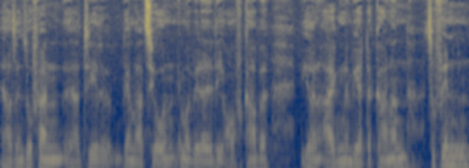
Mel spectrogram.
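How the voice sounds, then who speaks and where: Over noticeable background noise, a voice moves at a moderate pace with fairly even intonation. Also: man, medium pitch for a man. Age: 70s. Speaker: retired philosophy teacher. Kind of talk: interview.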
